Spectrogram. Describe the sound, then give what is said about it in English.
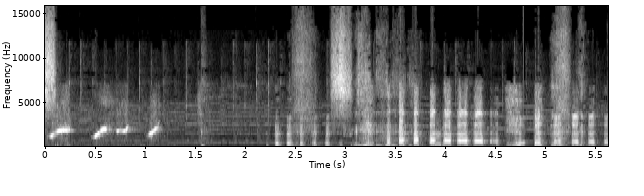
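A person whistles three short, rising notes, then after a brief pause a busier stretch of quick, choppy, whistle-like sounds follows. “Can I say that whenever I was using telekinetic projectile, can I say that I was whistling as I was doing it?”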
